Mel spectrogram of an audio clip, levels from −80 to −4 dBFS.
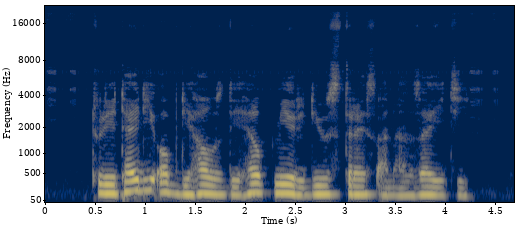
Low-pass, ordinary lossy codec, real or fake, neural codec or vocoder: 19.8 kHz; none; real; none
